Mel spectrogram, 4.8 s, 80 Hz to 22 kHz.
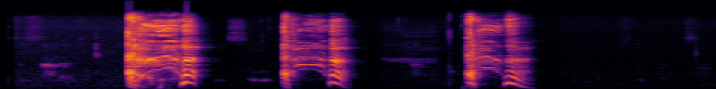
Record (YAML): three_cough_length: 4.8 s
three_cough_amplitude: 27275
three_cough_signal_mean_std_ratio: 0.33
survey_phase: beta (2021-08-13 to 2022-03-07)
age: 45-64
gender: Female
wearing_mask: 'No'
symptom_none: true
smoker_status: Current smoker (11 or more cigarettes per day)
respiratory_condition_asthma: false
respiratory_condition_other: false
recruitment_source: REACT
submission_delay: 1 day
covid_test_result: Negative
covid_test_method: RT-qPCR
